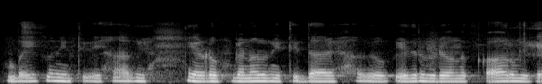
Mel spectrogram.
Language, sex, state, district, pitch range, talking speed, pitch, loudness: Kannada, male, Karnataka, Dakshina Kannada, 140-150 Hz, 145 wpm, 145 Hz, -16 LUFS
